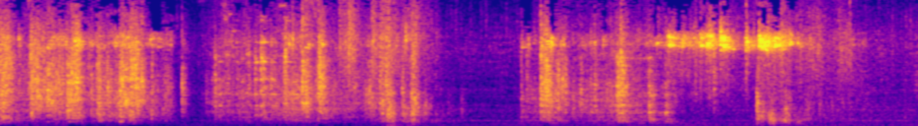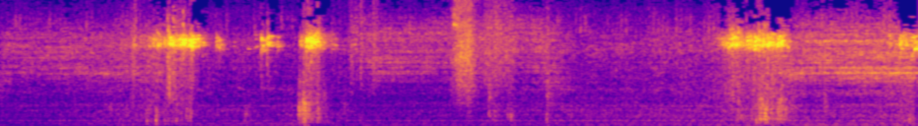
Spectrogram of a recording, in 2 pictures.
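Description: Chain and weighted net line clinking and rattling against the boat's rail as a gill net is hauled aboard, in irregular clatters, over a steady hum of the boat's machinery.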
